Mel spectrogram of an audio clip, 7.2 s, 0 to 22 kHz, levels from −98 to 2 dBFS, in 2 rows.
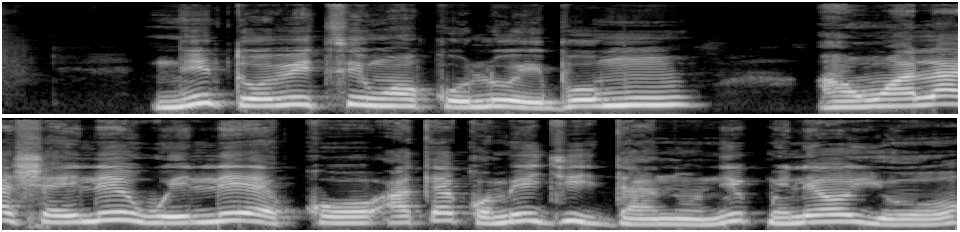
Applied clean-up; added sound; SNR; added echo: none; none; none; none.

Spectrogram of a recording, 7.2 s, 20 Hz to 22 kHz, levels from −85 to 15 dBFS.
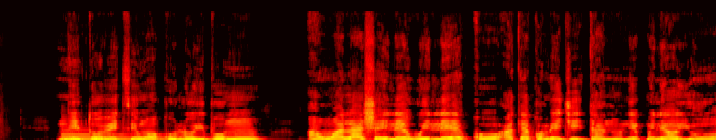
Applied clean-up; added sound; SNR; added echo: neural mask model RNNoise.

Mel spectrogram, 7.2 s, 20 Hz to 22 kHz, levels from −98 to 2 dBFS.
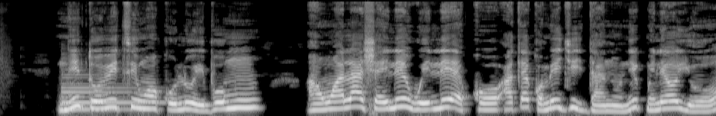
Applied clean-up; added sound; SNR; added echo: classical method Wiener filter.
